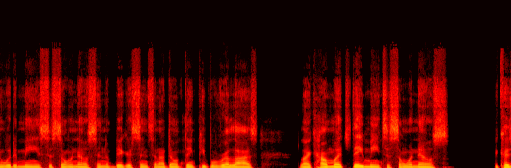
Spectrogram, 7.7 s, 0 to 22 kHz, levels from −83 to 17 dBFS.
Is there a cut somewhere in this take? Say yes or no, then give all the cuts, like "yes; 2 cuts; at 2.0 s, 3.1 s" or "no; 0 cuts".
no; 0 cuts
